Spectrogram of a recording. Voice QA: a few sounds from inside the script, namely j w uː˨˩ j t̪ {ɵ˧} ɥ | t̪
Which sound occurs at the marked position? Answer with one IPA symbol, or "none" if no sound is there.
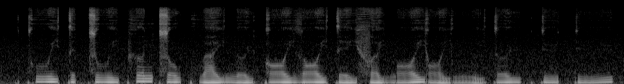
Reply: ɵ˥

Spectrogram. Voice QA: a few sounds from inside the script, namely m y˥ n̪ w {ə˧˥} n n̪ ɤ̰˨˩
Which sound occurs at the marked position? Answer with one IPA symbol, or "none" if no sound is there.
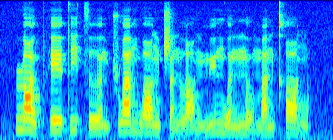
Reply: ə˧˥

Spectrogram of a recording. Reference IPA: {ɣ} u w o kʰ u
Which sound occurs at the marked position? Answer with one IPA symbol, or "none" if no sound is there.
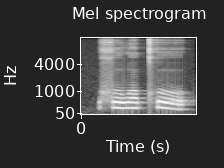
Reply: x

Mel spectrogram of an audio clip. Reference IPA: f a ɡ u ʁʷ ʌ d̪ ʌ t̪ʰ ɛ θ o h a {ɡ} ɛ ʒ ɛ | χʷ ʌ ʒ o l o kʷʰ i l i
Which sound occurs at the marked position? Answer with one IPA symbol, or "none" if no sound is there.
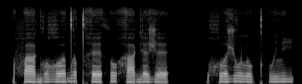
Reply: ɡ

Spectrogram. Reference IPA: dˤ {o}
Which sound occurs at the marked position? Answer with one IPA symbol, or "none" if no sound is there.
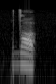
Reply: u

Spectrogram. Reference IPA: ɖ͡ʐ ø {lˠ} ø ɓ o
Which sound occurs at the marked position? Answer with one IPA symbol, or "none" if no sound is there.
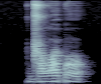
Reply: lˠ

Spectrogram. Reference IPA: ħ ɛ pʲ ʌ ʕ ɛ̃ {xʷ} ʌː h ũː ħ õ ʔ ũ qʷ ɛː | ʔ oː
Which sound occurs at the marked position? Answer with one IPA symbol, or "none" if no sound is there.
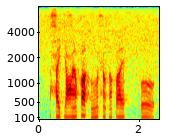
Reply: qʷ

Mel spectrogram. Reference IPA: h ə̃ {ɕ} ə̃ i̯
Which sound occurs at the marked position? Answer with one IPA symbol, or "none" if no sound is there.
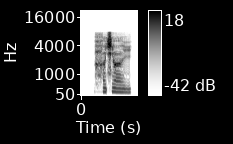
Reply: ɕ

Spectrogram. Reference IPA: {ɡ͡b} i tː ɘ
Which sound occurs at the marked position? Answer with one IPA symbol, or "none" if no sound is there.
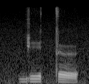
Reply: ɡ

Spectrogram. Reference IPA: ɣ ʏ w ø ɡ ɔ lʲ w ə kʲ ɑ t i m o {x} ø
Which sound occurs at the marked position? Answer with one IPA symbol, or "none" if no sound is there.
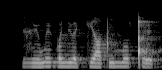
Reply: ǃ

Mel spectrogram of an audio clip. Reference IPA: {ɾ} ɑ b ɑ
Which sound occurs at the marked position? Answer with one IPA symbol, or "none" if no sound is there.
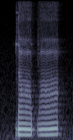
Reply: ɾ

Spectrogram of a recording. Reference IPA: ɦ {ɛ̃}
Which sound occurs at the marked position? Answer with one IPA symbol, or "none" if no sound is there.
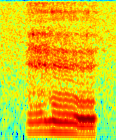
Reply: ɛ̃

